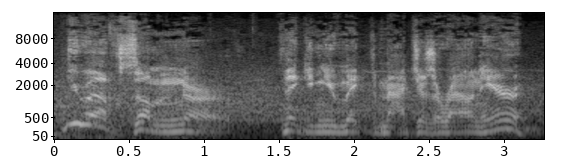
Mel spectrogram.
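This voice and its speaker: A man's voice: medium pitch, sing-song, normal speed, over music. A man playing a pompous, self-admiring wrestling company boss in a video game, speaking theatrically. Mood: indignant command. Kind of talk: video game cutscene speech.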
